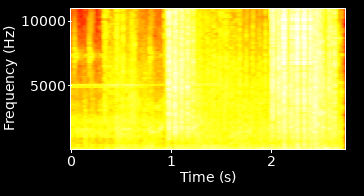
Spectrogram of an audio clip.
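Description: Automatic gunfire in Call of Duty: Modern Warfare multiplayer, played with an MP7, with bursts of rapid shots starting about a second in and a dense volley near the end, heard over a steady game background.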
